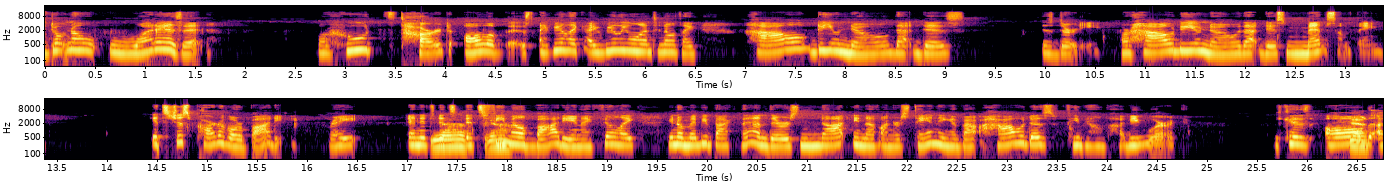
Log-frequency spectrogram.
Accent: Bali, Indonesia; when I was growing up in Bali

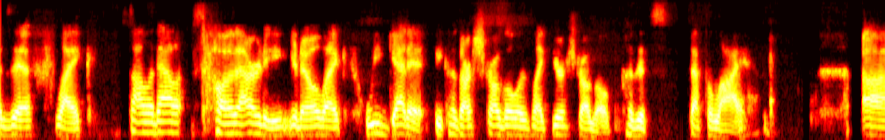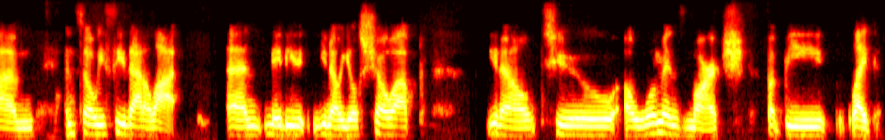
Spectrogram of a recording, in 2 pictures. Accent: United States; a Black woman growing up in America

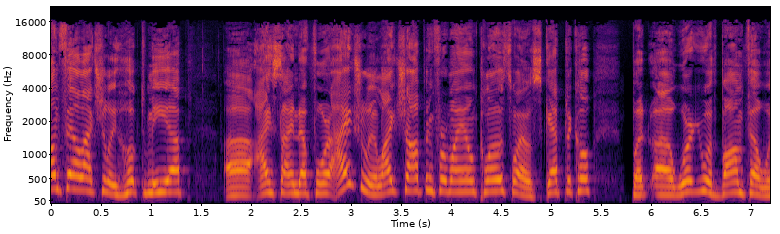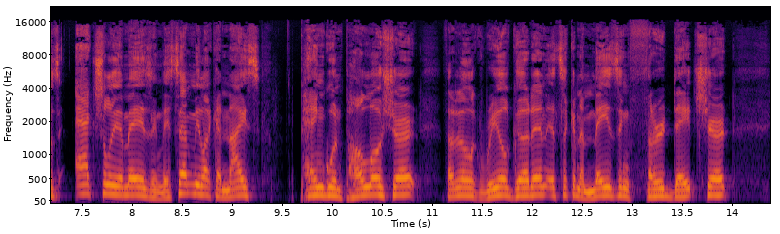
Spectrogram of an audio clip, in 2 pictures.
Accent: Dallas, Texas, United States; See, for him, it's like I'm from the Dallas Fort Worth area kind of thing.

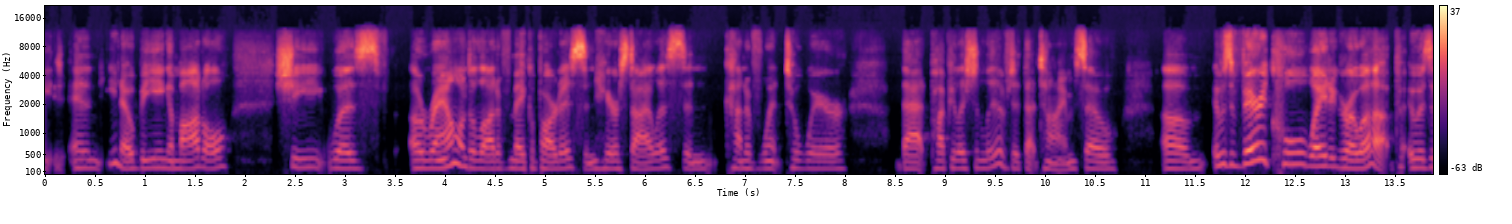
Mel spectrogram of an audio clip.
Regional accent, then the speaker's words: Georgia, United States; born there; So I was born in a very small town, 1,600 people. Everybody knows everybody.

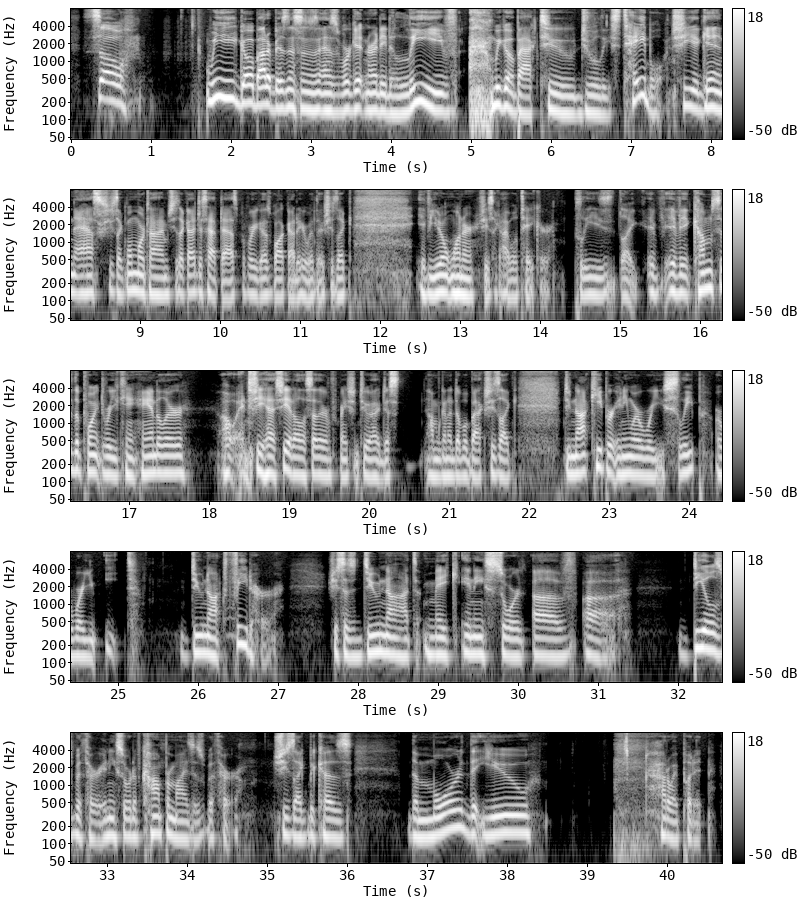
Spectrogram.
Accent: Alton, Illinois, United States; Around Alton

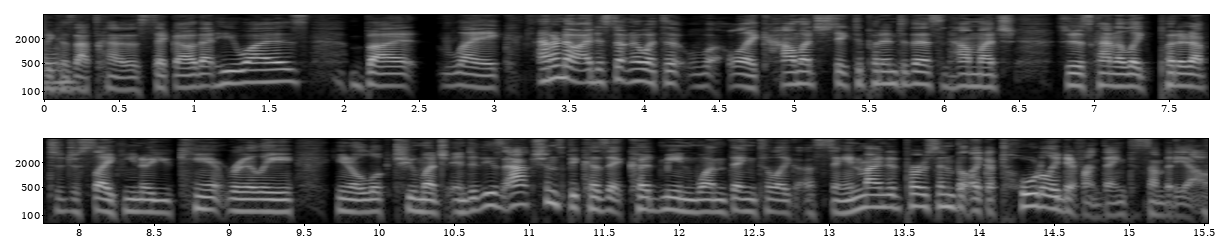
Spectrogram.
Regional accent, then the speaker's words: New York, United States; I'm from New York

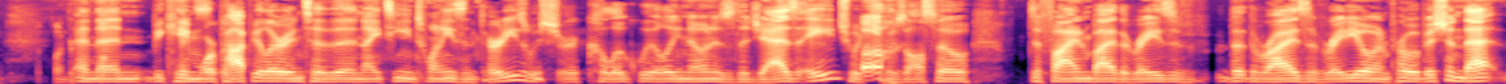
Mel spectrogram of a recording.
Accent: Ohio, United States; now in Philadelphia, United States; That's the thing, is like if I go into a Meijer in my hometown in Ohio to go get toothpaste, it's like a coin flip if I'm gonna run into somebody who I knew in high school.

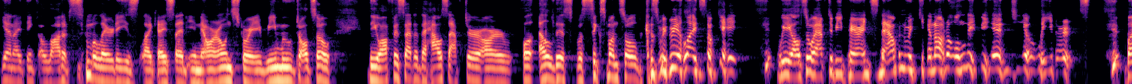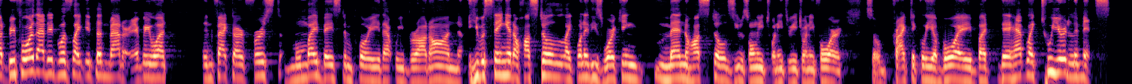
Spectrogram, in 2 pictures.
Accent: Houston, Texas, United States; I also grew up in Houston.

